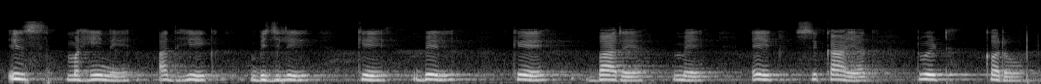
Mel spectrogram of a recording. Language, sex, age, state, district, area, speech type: Hindi, female, 30-45, Uttar Pradesh, Sonbhadra, rural, read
